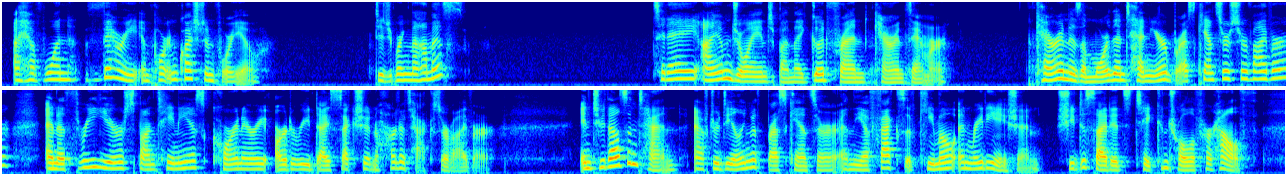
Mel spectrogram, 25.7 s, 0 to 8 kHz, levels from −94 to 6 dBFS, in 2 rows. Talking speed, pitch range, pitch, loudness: 155 wpm, 180-245 Hz, 210 Hz, -30 LUFS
